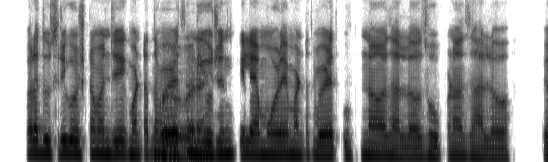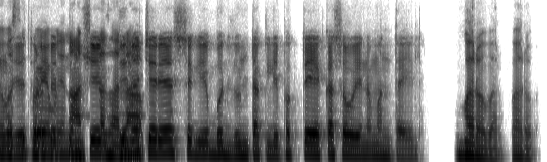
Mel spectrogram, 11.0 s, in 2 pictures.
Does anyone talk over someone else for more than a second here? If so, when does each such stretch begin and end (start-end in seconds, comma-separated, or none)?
5.5-6.9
